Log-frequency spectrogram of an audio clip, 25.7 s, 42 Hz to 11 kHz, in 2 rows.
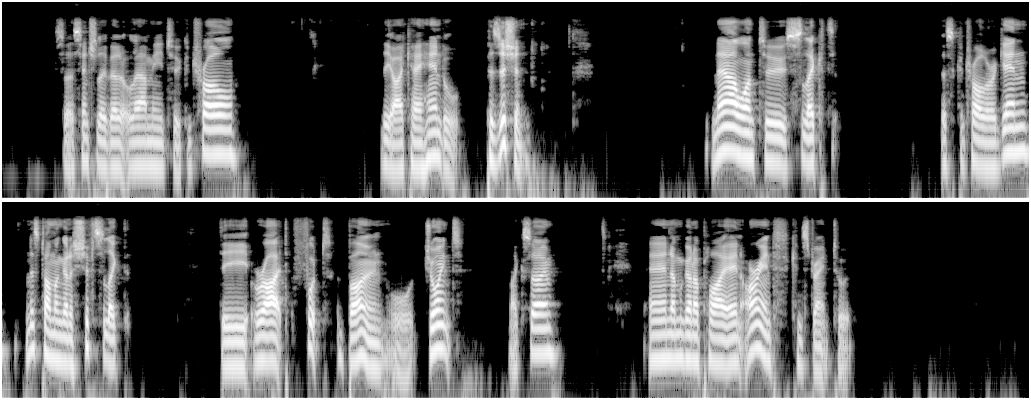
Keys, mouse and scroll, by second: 3.7 alt+click, 4.0 alt+right click, 4.2 alt+middle click, 4.4 alt+right click, 4.6 alt+click, 5.9 click, 6.5 ctrl+z, 6.8 alt+click, 7.3 alt+middle click, 7.6 alt+right click, 7.8 alt+click, 11.6 click, 16.4 shift+click, 24.0 click, 25.4 alt+click.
